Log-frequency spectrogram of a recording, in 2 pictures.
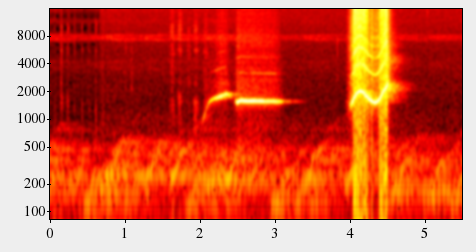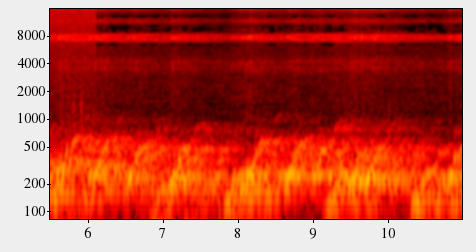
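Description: Whistling over a low, looping background of rising tones: a whistle slides up about two seconds in and holds one note for about a second, then a short, loud wavering whistle follows about four seconds in.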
